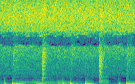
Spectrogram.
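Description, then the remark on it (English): A steady wet hiss and scraping churn over a low engine drone, with rhythmic brushing swells every half second or so, from a loud street sweeper working on a road while it is raining. “We got the loud street sweeper again.”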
